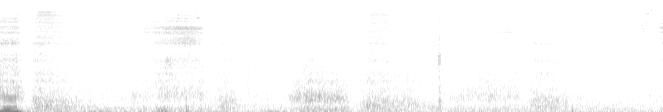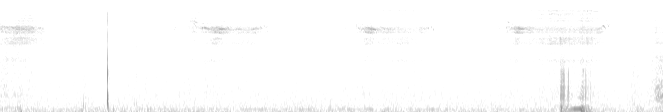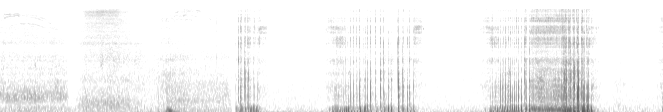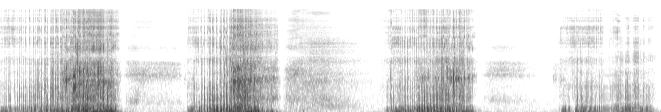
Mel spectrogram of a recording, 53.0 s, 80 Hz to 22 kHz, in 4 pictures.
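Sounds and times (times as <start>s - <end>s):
man snoring faintly: 0.0s - 1.5s, 23.3s - 25.5s, 26.2s - 32.0s, 36.1s - 38.6s, 39.7s - 53.0s
short snort: 50.9s - 53.0s.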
